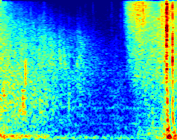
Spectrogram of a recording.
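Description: A Confringo blast spell in the video game Hogwarts Legacy: a dull, low rumble throughout, then a sharp, loud burst near the end, close and unaccompanied by voices.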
